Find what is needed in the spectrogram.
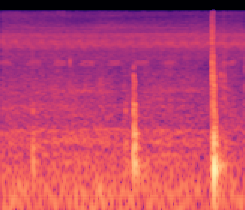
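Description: Honey bees buzzing faintly and steadily around an opened beehive. Two short clicks sound, one about a second in and a louder one near the end.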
